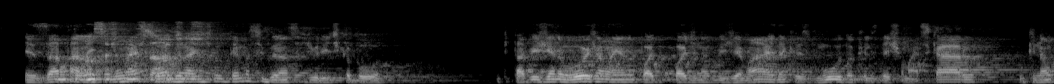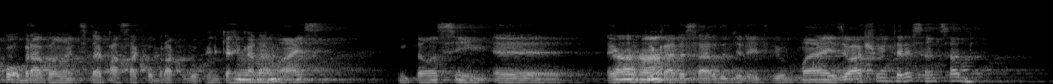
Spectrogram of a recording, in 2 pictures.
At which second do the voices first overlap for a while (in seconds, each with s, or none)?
0.6 s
